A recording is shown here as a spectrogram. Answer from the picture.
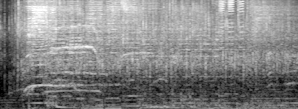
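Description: The show's music swells in with steady bass right after the winner is named, over audience applause and cheering.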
